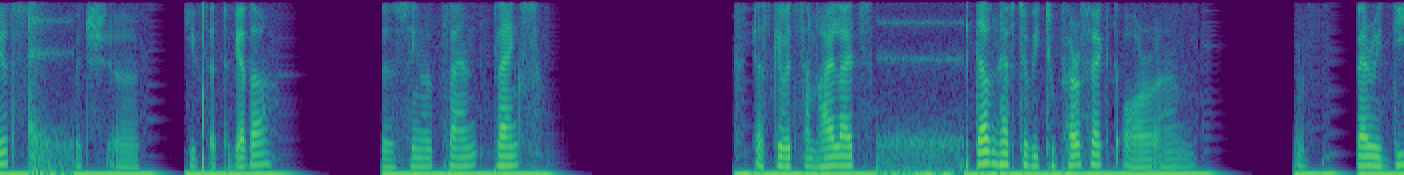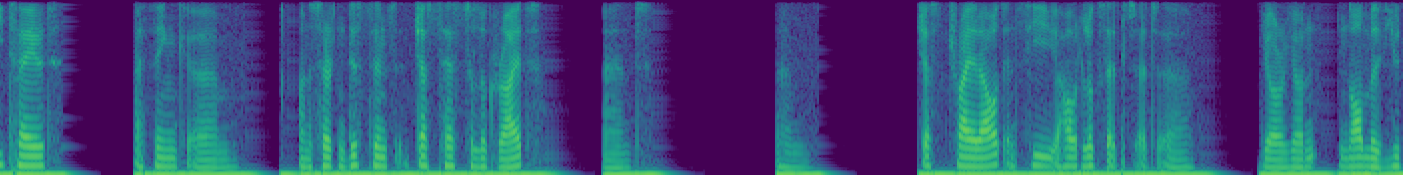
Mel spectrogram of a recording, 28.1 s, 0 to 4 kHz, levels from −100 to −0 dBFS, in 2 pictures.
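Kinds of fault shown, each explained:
Sound chopped by the voice detector: The sender's voice activity detection likely kept switching transmission off, so quieter parts of the sound were swapped for synthetic comfort noise. This happens across five stretches, 0.29 to 1.87 s, 2.80 to 9.69 s, 11.12 to 21.87 s, 19.49 to 23.23 s and 25.24 to 27.43 s. Between about 0.7 and 3.9 s is lost in each, leaving choppy sound with holes in it.
Uninitialised buffer: A playback block was sent out before any audio had been written into it, so whatever stale memory it held was played as if it were sound. At 2.04 s this gives a single loud crack lasting about 3 ms. That short length fits a 128-sample buffer, and the call's narrow band stops at 4 kHz.
Long network dropout: Audio likely stopped arriving for several hundred milliseconds, and the receiver covered the gap by stretching out the last sound it had. 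At 14.65 s about 0.72 s is missing. A fading fill gives way to roughly 0.4 s of silence before the sound returns at 15.39 s. At 16.50 s a shorter 0.33 s gap is bridged entirely by fill, and the lost portion never comes back.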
